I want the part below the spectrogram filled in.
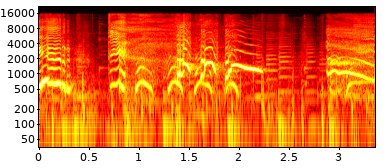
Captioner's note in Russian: пищание и вздохи; истерический смех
